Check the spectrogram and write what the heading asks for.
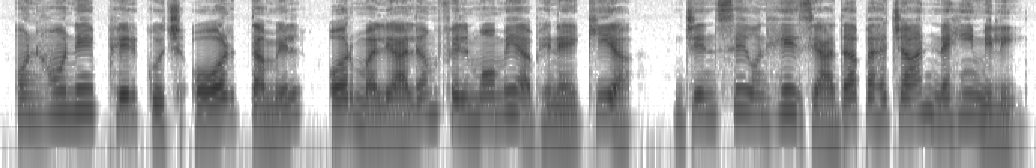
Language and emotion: Hindi, neutral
